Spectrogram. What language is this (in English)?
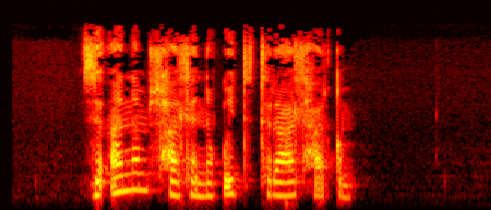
Kabardian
